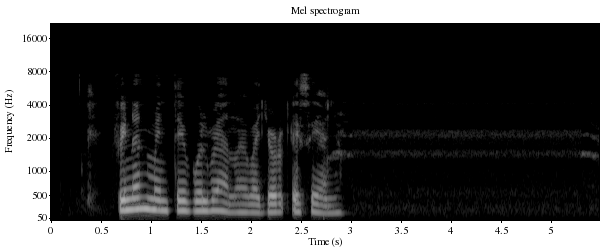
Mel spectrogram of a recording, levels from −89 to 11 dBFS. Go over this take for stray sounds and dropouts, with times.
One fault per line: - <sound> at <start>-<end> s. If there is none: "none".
none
